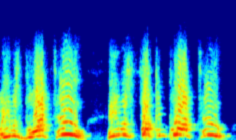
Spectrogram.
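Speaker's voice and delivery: high, loud, slow rising anger; real fury building over the blocking; getting mad. Real, not acted. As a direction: let the anger climb on each line. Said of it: "Oh, I'm getting fucking mad".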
